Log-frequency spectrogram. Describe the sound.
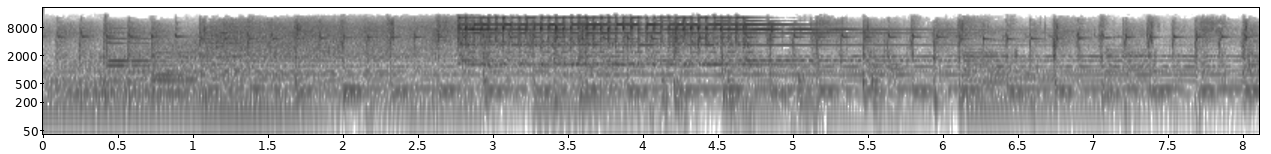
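A telephone rings continuously and loudly through the whole stretch, its dense bell tone unbroken and with no one talking over it.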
